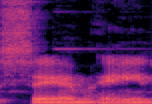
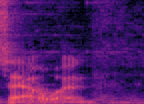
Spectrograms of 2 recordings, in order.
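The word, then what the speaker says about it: Samhain: And I know that Sam Hayne is actually pronounced sin, but Sam Hayne is how it was pronounced in the series, so that's how I pronounce it here.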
